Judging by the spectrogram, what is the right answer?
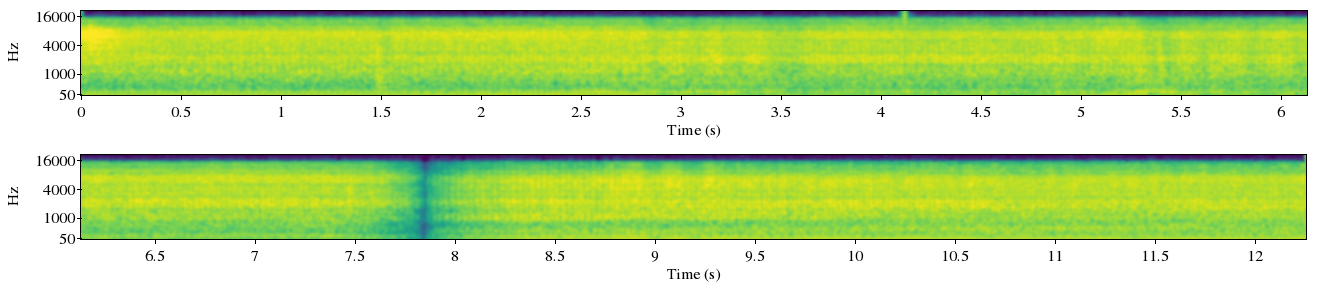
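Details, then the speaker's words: JCB backhoe loader diesel test-digging after the fuel line was bled, checking for the earlier cut-outs. A deep, steady rumble holds firm through the work with a brief air hiss and no stumbling or stalling. Running normally under load. "അപ്പോൾ നമ്മുടെ വണ്ടി വേറെ കുഴപ്പമൊന്നുമില്ല, of ആവലും കാര്യങ്ങളൊന്നും ഇല്ല. ഇല്ല ചേട്ടാ, കുഴപ്പമില്ല."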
